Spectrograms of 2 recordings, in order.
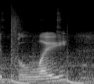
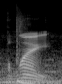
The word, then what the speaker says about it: Belém: learned that in Portuguese, this word is spelled differently and it's kind of pronounced with a nasally sound, so you kind of say Belém. You can even hold your nose to get the right sound. This kind of sounds like Belém.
